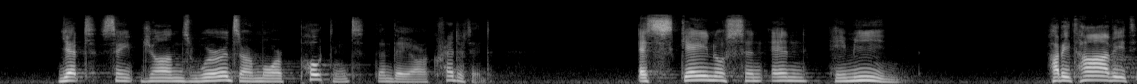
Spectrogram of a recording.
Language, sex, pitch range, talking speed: English, male, 105-170 Hz, 80 wpm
